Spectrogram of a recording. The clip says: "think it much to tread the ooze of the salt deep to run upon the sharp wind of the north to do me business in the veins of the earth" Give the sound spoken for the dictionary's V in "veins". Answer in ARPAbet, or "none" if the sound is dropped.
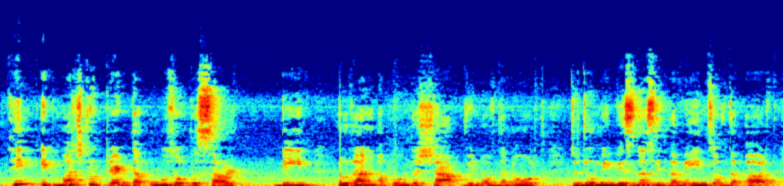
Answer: V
